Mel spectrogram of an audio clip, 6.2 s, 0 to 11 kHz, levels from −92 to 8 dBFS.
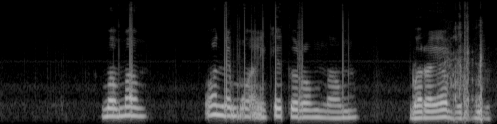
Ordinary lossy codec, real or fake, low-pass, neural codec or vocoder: none; fake; none; vocoder, 22.05 kHz, 80 mel bands, Vocos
